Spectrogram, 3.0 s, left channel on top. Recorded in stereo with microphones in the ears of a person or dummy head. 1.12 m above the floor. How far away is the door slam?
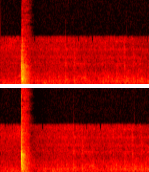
About 0.8 m.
